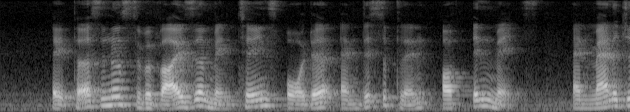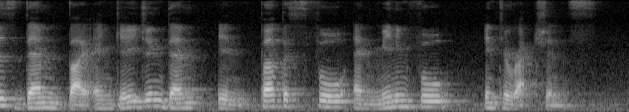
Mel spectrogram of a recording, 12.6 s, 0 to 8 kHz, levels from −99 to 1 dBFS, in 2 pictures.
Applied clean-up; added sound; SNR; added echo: none; none; none; none.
